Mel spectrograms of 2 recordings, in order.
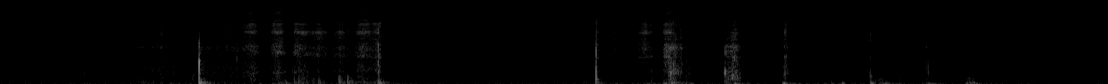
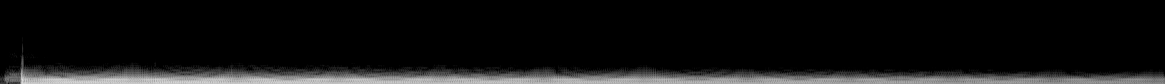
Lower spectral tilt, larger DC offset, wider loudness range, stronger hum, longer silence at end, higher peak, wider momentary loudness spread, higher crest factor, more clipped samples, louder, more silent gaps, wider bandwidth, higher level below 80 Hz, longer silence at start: second, -2.5 dB/octave vs -15.5 dB/octave; neither; second, 7 LU vs 12 LU; neither; about the same, 0.05 s vs 0 s; second, -18 dBFS vs 0 dBFS; first, 20 LU vs 16 LU; first, 38 dB vs 16 dB; neither; second, -52 LUFS vs -18 LUFS; neither; first, 16 kHz vs 0.8 kHz; second, -66 dBFS vs -20 dBFS; about the same, 0 s vs 0.05 s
